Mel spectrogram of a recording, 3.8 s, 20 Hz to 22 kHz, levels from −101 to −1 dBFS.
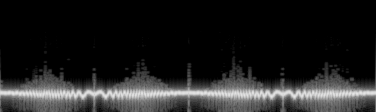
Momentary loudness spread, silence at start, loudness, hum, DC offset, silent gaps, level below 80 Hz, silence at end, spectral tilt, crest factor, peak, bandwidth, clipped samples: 1 LU; 0 s; -17 LUFS; none; under 0.1%; none; -72 dBFS; 0 s; -10.5 dB/octave; 6 dB; -10 dBFS; 1.3 kHz; under 0.1%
